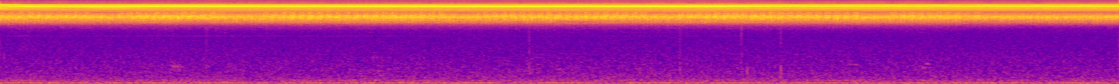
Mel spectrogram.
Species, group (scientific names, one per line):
Ruspolia nitidula
Orthoptera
